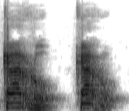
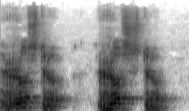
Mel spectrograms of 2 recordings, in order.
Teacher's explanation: E se pronuncia carro. A língua bate várias vezes no céu da boca.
